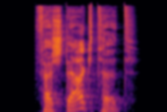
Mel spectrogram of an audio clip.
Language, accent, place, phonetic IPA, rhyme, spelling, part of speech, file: German, Germany, Berlin, [fɛɐ̯ˈʃtɛʁktət], -ɛʁktət, verstärktet, verb, De-verstärktet.ogg
- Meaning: inflection of verstärken: 1. second-person plural preterite 2. second-person plural subjunctive II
